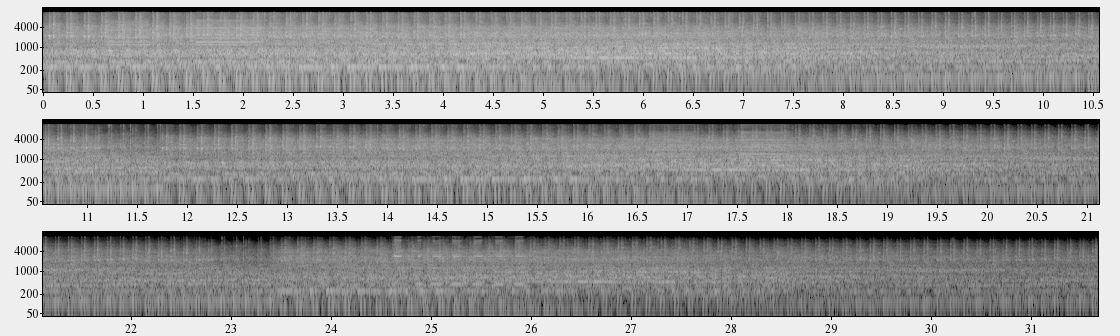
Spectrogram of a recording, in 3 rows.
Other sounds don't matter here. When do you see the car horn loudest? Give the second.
2 s.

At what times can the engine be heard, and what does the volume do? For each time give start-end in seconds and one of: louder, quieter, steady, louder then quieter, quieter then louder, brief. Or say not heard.
0.0-31.6 quieter.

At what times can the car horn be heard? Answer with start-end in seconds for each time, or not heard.
0.6-2.2, 16.6-18.1, 24.6-26.1.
